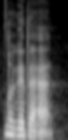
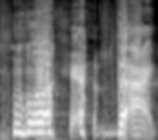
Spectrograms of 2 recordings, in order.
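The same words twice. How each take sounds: First: Said in the usual way. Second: "Look at that," burst out much louder through a laugh. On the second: Real, not acted. Amused by what's on screen, laughing loudly at viewers. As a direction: blurt it out laughing.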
